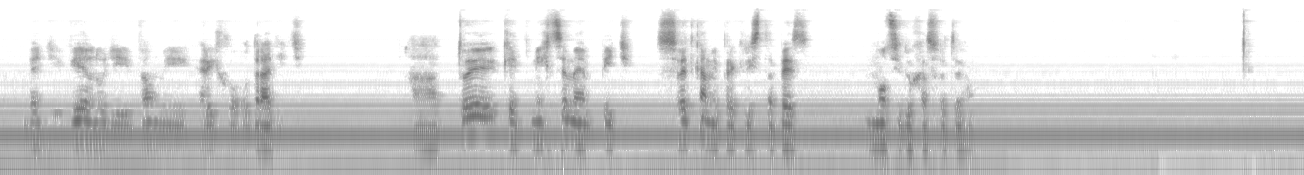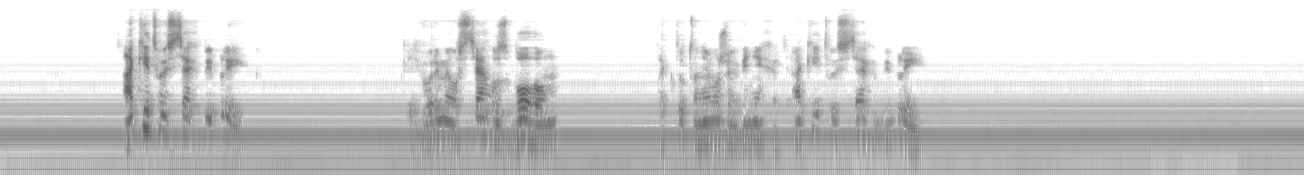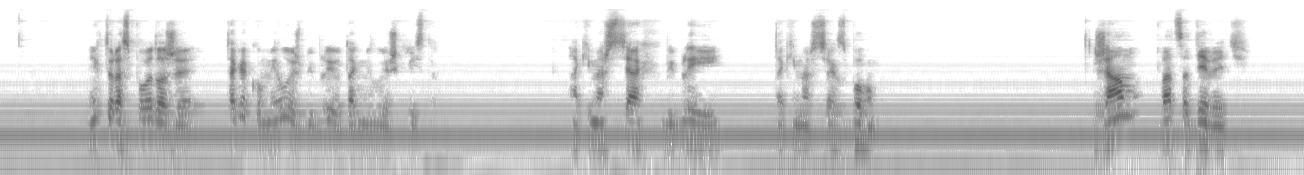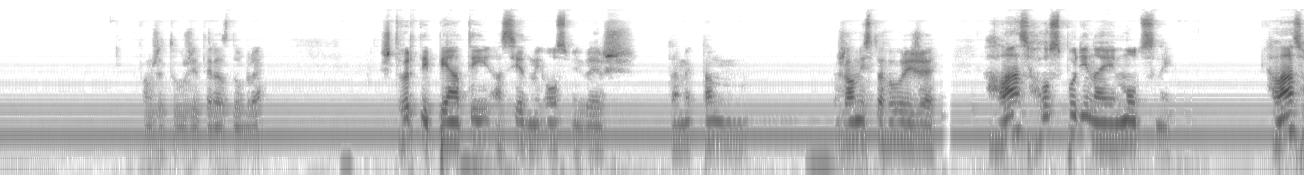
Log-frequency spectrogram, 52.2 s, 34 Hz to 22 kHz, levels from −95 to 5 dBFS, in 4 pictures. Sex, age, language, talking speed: male, 30-49, Slovak, 100 wpm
